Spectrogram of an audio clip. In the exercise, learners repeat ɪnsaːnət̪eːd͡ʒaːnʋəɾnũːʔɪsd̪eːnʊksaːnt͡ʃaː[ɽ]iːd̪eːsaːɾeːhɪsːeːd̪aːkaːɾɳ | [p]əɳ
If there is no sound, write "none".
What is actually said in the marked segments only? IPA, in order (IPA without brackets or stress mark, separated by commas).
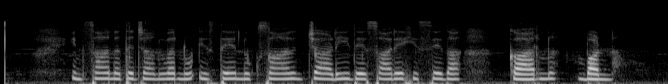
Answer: ɽ, b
